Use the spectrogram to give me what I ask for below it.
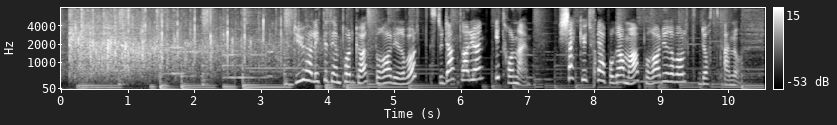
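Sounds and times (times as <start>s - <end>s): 
audience applause: 0.0s - 4.4s
speech: 3.6s - 10.4s.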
